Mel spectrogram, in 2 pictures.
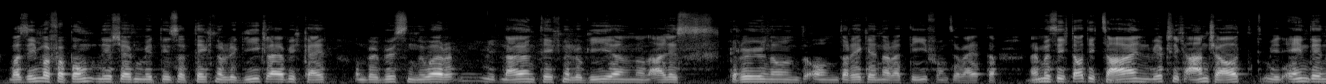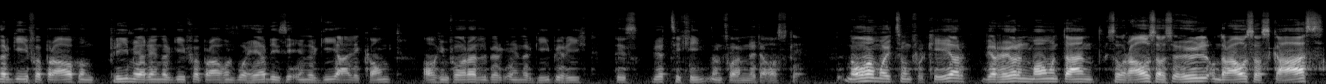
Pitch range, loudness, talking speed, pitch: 110-125 Hz, -24 LUFS, 155 wpm, 120 Hz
